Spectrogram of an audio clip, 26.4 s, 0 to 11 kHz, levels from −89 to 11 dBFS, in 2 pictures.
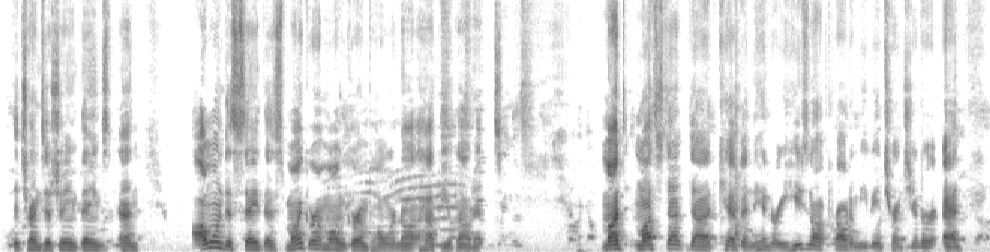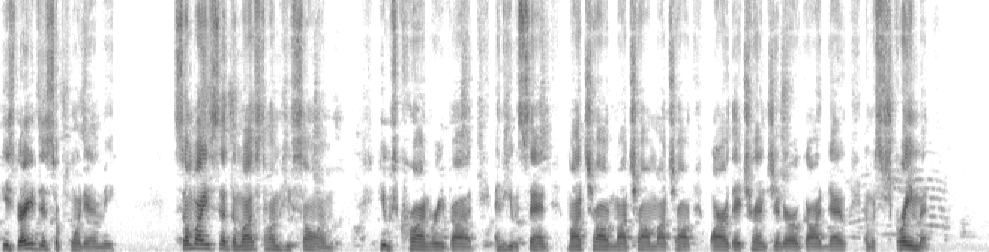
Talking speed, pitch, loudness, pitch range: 155 wpm, 140 Hz, -27 LUFS, 135-155 Hz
